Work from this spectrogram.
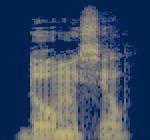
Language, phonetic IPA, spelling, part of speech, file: Russian, [ˈdomɨsʲɪɫ], домысел, noun, Ru-домысел.ogg
- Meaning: unsubstantiated supposition, guesswork, speculation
